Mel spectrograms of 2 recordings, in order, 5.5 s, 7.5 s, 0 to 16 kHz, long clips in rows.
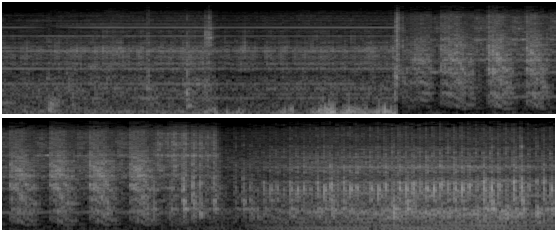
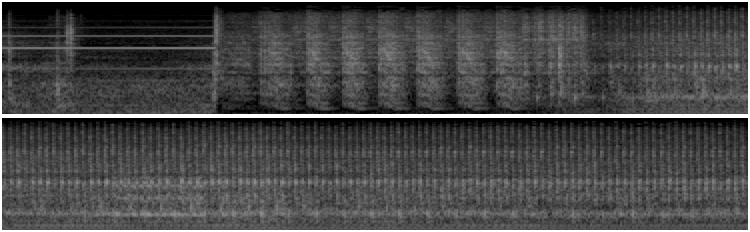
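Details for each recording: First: Land Rover Freelander 2 2.2 diesel at shutdown: a pulsing high-pitched squeal chirps from the throttle valve/body in the intake, then fades; replacement throttle body part is PN LR012598. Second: Land Rover Freelander 2 2.2 diesel after replacing the throttle body (PN LR012598), which had been squealing: quick crank catches straight away and settles into a steady, even diesel idle with no squeal; normal start and idle.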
